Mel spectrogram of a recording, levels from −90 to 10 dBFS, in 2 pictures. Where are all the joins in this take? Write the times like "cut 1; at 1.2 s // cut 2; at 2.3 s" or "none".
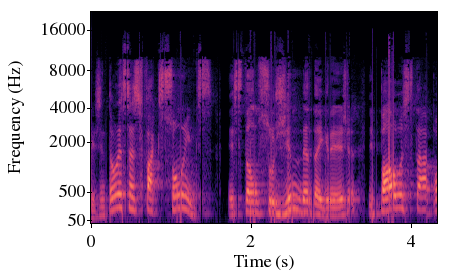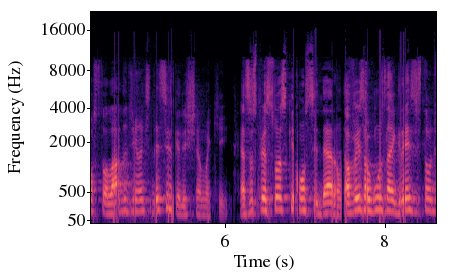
cut 1; at 1.6 s // cut 2; at 3.4 s // cut 3; at 4.2 s // cut 4; at 5.3 s // cut 5; at 6.1 s // cut 6; at 6.9 s // cut 7; at 7.4 s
